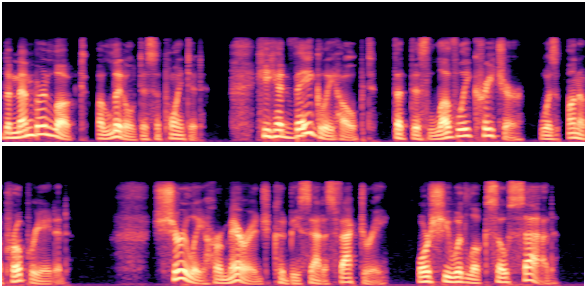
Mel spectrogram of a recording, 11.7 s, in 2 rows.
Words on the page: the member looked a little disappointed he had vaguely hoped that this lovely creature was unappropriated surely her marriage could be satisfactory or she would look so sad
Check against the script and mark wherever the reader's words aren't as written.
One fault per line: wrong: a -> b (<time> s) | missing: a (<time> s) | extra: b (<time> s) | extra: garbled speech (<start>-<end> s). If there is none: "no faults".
no faults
